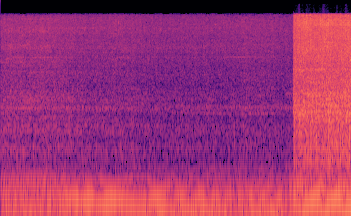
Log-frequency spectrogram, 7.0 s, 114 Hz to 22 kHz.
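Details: VAZ 2104 with turbo engine: light, uneven tapping about four per second over rough idle; engine knock, source unknown though chain is fine, tensioner new, valves adjusted twice.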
